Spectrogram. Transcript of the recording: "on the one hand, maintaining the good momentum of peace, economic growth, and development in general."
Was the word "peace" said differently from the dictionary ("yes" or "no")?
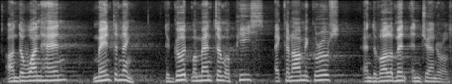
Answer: no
